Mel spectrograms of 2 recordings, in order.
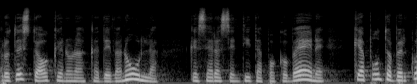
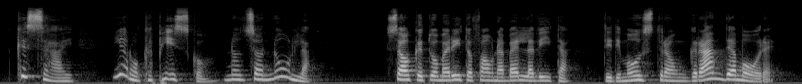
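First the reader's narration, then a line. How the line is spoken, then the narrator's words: Veiled menacing voice. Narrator (Italian): esclamò il barone con voce gravida di sorde minacce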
